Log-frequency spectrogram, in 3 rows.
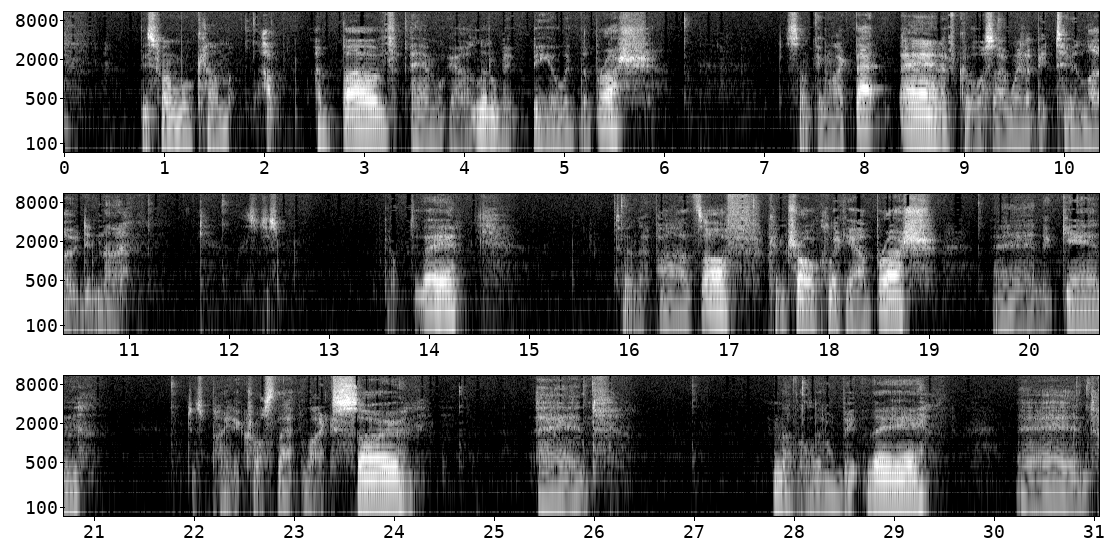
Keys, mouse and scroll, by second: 1.8 shift+click, 2.4-3.0 shift+scroll up 1, 3.4-6.4 drag, 9.2 click, 11.2 click, 15.8 click, 17.1 ctrl+click, 19.5-22.0 drag, 24.6 click, 25.9 shift+click, 27.0-28.3 drag, 30.8 shift+click.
